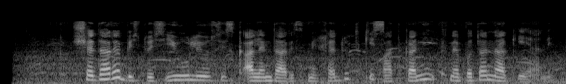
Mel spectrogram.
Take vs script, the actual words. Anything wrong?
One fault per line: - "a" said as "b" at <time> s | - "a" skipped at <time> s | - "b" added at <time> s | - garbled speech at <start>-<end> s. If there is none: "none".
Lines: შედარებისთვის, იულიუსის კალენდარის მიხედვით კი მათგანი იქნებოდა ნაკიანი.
none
